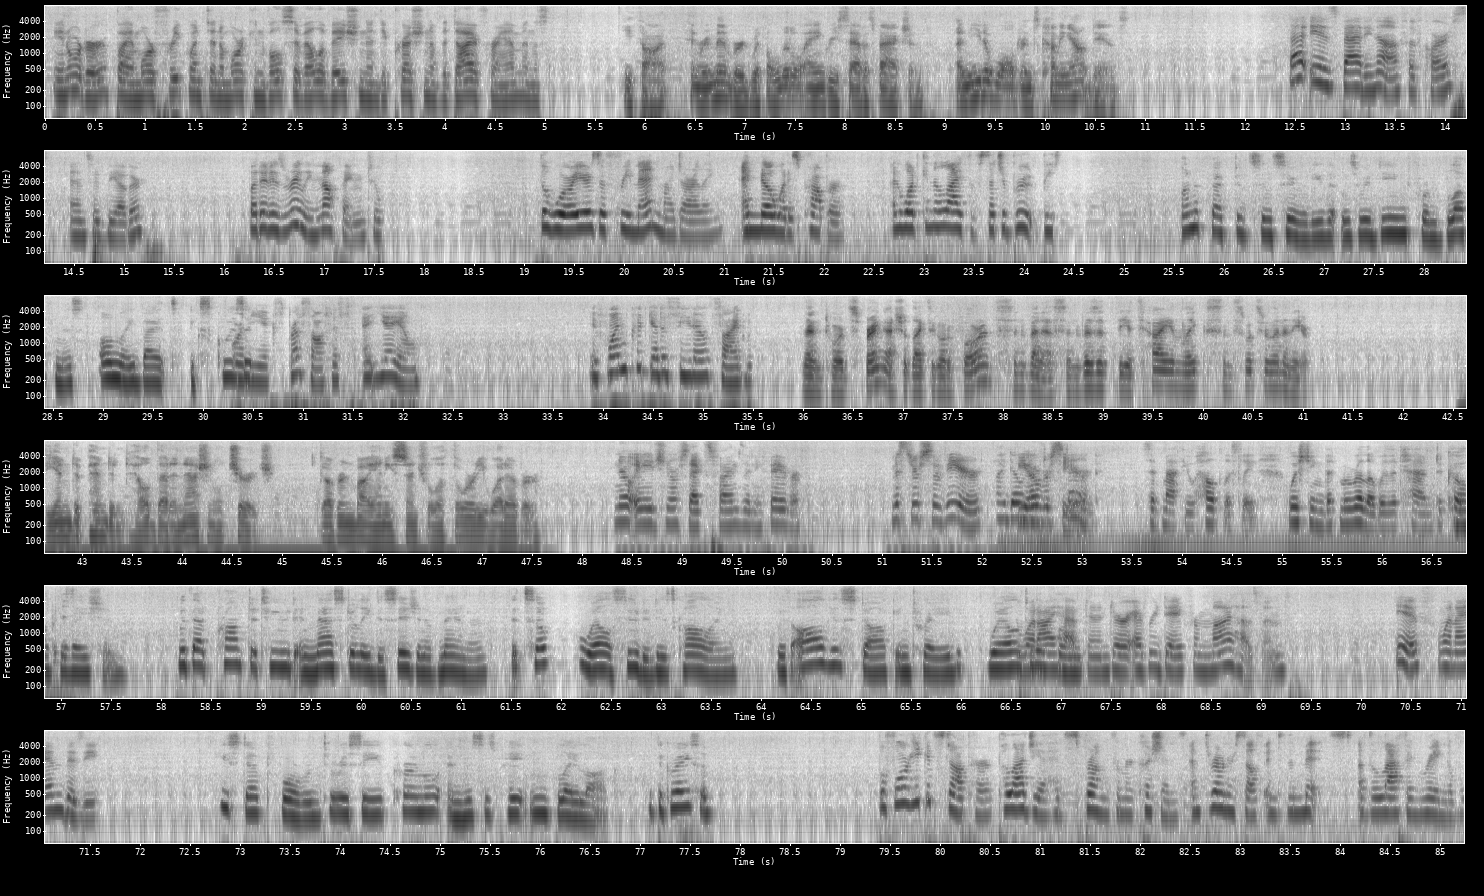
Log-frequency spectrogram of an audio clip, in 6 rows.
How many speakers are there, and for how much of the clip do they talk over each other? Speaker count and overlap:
ten, about 3%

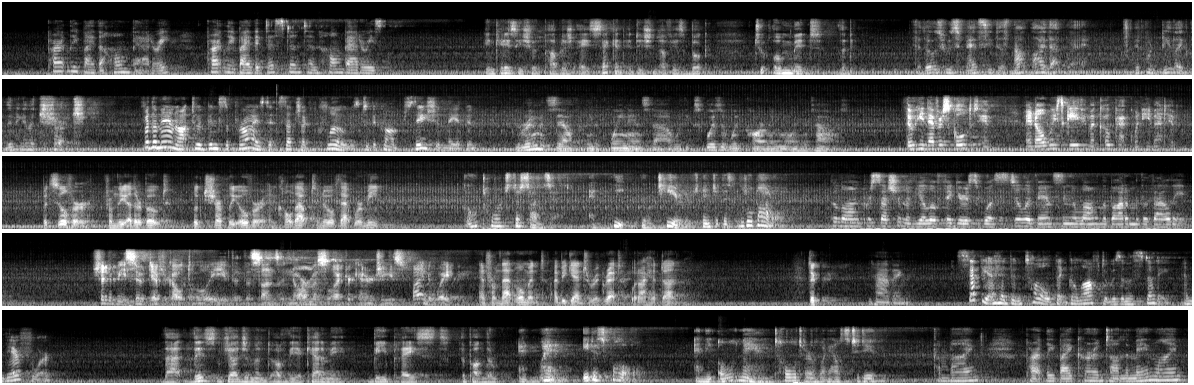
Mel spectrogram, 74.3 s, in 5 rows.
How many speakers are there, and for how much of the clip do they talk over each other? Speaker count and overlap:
ten, no overlap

